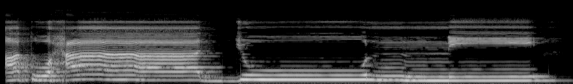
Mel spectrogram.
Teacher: نون مشدد پر غنہ بھی کریں گے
